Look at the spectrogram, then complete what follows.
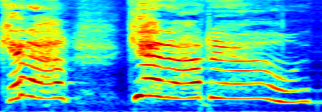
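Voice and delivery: very high-pitched mock scream; hammed-up shrieked warning; imitated frantic yell. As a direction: urge them out like a panicked caller. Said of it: "the whole time Brenda's like".

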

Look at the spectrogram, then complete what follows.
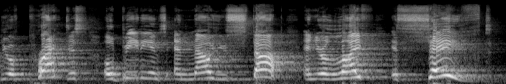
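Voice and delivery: loud, high, slowing preacher's cry; preaching at full force. Acted. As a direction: drive it home from the pulpit.

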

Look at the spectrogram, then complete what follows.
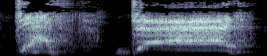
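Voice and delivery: loud, very high mob shriek; maniacal cries. A narrator's reading. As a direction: scream it like a frenzied crowd. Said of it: "there were maniacal cries".

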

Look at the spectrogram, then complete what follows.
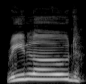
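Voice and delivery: high, loud battlefield shout; shouted command. Acted. Soldier to team under troll attack, shouted command. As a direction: yell it over gunfire.

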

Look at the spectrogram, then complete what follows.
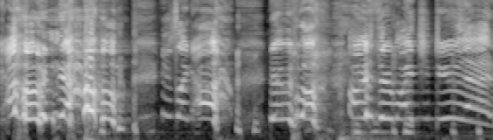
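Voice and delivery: high, loud British panic half-laughing; British accent. Retold or imitated. Retelling Gary's terror, high British-accent whimper. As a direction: squeal like a frightened little Brit. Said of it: "he has, like, a British accent".

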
